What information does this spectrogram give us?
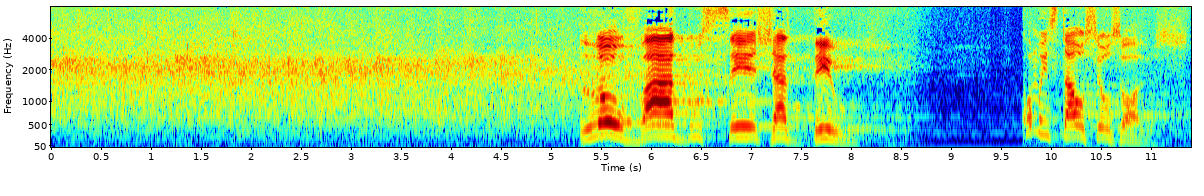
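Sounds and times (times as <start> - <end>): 
audience applause: 0.0 - 5.5
speech: 5.3 - 8.1, 9.9 - 11.2.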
